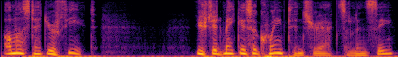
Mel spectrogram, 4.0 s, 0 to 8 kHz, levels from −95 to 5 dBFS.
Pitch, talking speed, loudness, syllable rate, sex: 155 Hz, 165 wpm, -18 LUFS, 6.0 syllables/s, male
